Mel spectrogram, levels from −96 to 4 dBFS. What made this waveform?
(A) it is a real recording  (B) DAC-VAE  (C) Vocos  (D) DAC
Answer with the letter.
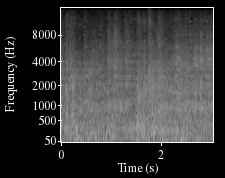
C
